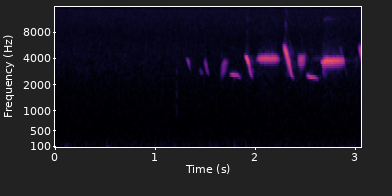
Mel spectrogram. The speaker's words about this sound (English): Sage Sparrow number two.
